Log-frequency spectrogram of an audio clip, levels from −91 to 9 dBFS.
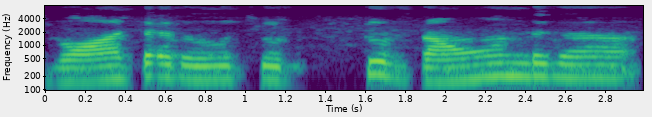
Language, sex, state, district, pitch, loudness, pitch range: Telugu, female, Telangana, Nalgonda, 185 Hz, -17 LUFS, 170-200 Hz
